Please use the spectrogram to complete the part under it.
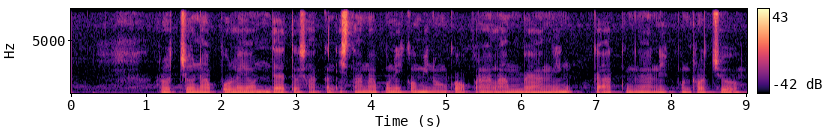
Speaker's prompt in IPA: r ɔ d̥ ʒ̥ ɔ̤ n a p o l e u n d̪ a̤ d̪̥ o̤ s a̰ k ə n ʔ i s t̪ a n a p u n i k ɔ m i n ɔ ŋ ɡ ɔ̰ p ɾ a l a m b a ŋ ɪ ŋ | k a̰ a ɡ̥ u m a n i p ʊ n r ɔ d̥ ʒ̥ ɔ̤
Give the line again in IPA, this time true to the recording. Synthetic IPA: r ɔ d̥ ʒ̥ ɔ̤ n a p o l e ɔ n d̪ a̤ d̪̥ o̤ s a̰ k ə n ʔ i s t̪ a n a p u n i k ɔ m i n ɔ ŋ k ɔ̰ p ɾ a l a m b a ŋ ɪ ŋ | k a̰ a ɡ̥ u ŋ a n i p ʊ n r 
